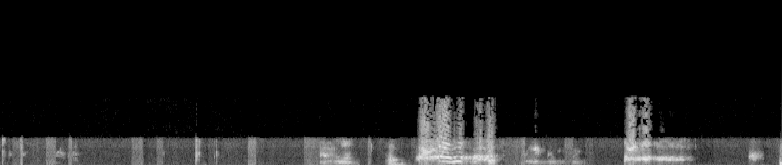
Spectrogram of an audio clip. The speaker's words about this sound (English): So let's hear this dog of yours.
